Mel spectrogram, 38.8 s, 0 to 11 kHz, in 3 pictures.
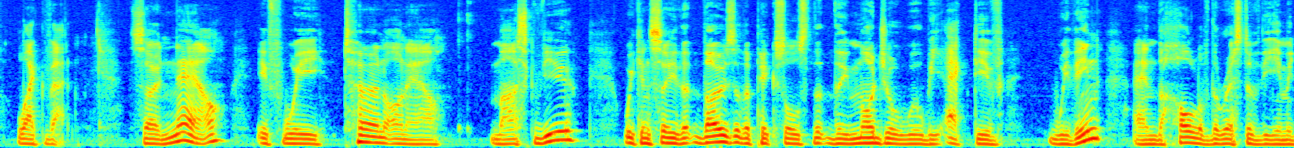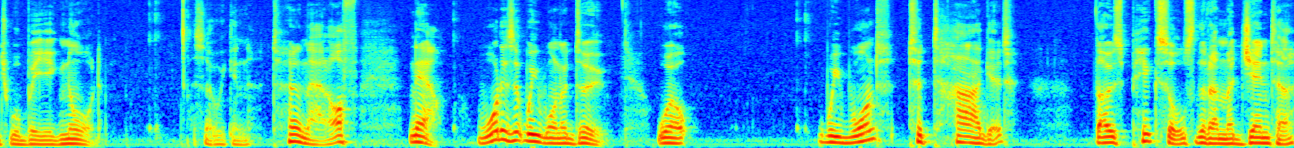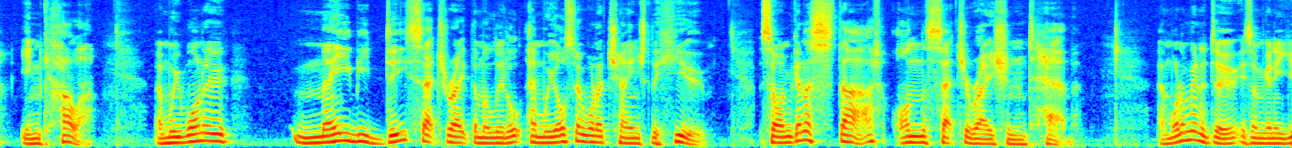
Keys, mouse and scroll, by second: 2.5-3.0 scroll down 2, 4.6 click, 14.5 click, 17.5 click, 20.9 click.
